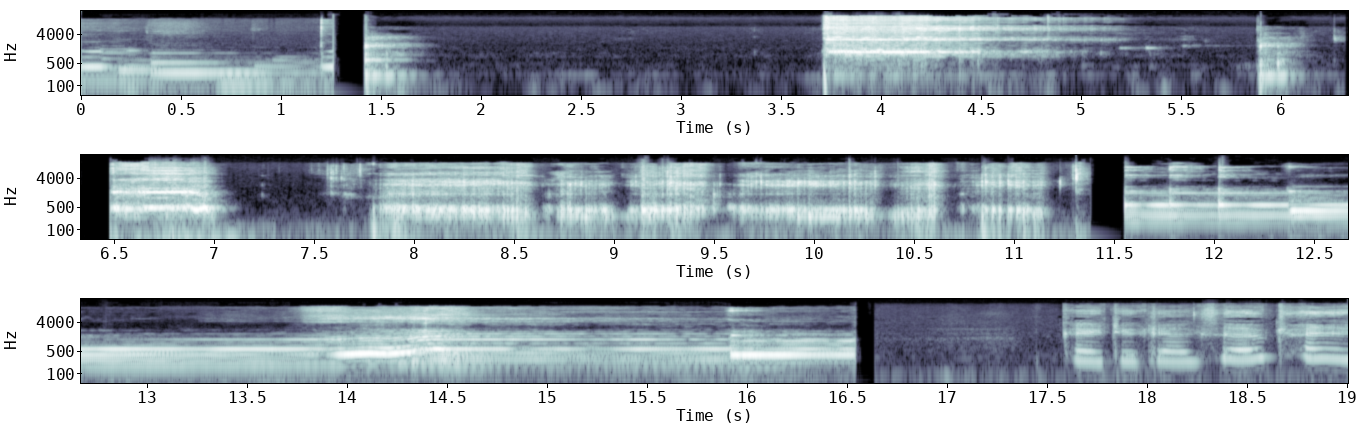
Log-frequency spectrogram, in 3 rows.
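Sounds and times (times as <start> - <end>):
person's throat and breath sounds: 6.5 - 11.4.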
